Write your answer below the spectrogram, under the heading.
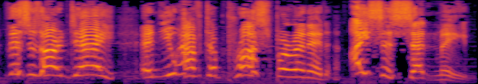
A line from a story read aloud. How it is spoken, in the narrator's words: He pranced through the yard naked, yelling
